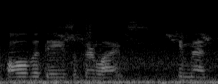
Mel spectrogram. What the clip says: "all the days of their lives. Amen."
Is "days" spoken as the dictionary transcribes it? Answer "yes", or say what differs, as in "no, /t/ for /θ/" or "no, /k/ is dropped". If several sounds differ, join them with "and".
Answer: yes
